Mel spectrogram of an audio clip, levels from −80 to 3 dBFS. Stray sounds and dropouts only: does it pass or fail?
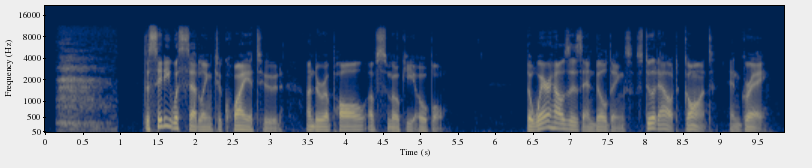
fail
